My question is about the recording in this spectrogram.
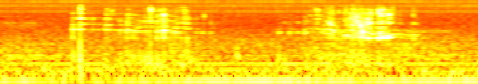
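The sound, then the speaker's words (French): Glass clinks lightly a few times, then liqueur gurgles from a bottle into a glass for a moment, the pitch rising as it fills. The sounds are soft, with no talking. “» Il va à la commode prendre une bouteille et un verre.”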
